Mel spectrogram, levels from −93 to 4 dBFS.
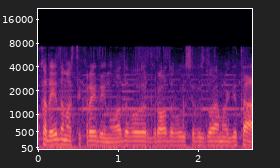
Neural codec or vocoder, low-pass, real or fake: none; 7.2 kHz; real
